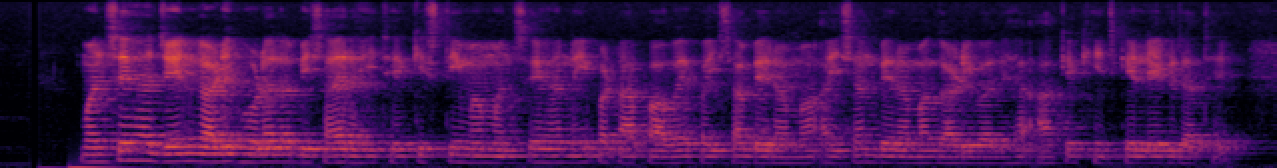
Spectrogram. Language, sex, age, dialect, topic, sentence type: Chhattisgarhi, male, 18-24, Central, banking, statement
